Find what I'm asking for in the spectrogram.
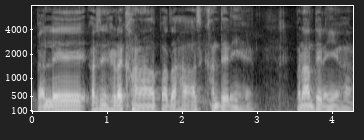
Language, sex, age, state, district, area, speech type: Dogri, male, 30-45, Jammu and Kashmir, Reasi, rural, spontaneous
